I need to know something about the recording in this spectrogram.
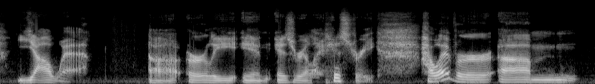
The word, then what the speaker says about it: Yahweh: And it's believed by scholars that those were most probably pronounced Yahweh early in Israelite history.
